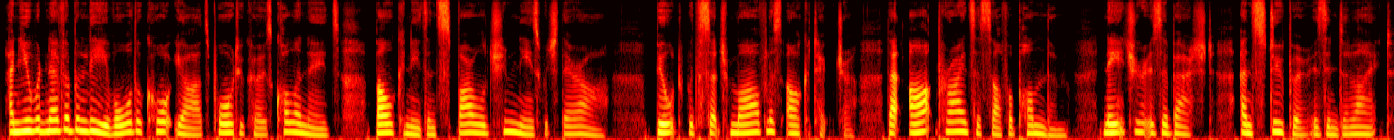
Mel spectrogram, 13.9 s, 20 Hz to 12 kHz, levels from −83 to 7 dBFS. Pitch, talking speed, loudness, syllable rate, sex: 195 Hz, 150 wpm, -19 LUFS, 5.5 syllables/s, female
